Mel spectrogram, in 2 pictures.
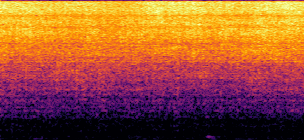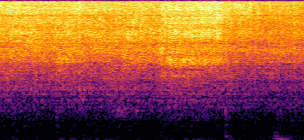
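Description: Sausage and bacon frying in a pan give a steady, close sizzle with constant hiss and occasional pops and crackles, and no voices.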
